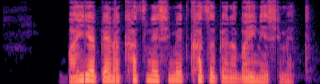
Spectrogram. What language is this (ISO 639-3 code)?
gwt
